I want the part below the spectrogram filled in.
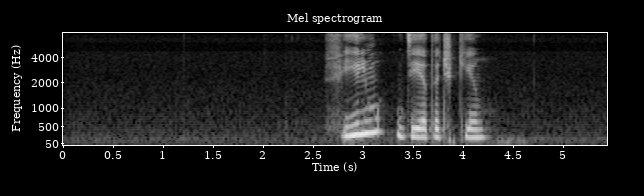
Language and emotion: Russian, neutral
